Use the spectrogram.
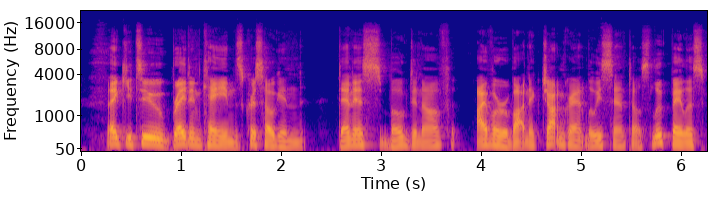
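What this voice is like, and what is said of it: Sick-sounding voice. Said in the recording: “read their names in a sick voice”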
